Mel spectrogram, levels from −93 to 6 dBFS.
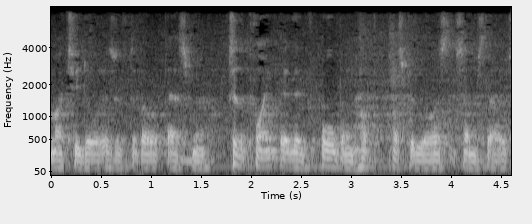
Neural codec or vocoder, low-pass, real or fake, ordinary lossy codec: none; 7.2 kHz; real; MP3, 32 kbps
